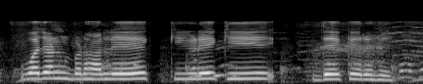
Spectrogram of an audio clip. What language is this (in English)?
Magahi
